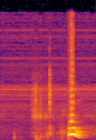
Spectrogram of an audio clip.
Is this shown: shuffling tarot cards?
no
